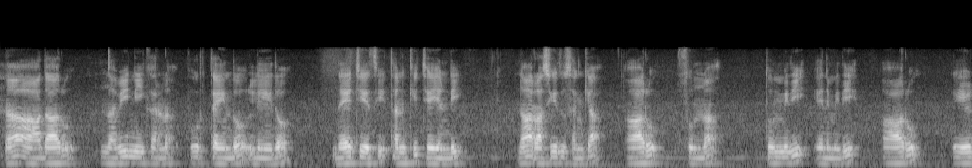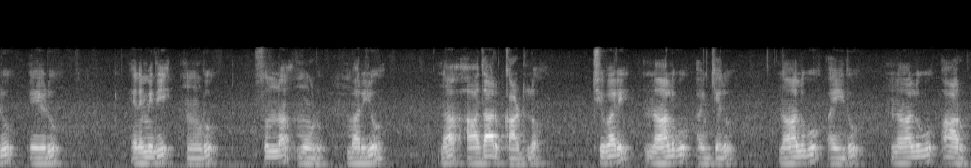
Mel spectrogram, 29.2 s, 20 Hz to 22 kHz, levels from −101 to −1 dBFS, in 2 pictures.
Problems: constant background noise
